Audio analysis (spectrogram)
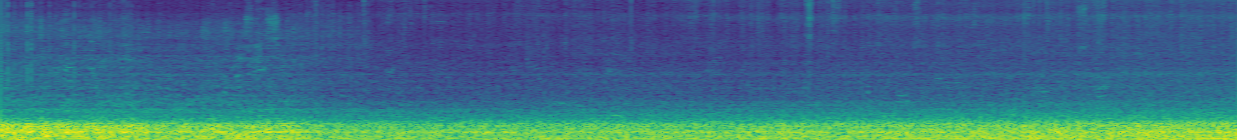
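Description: Inside an airplane cabin on a flight to Sarasota, Florida, the engines make a steady, heavy low-pitched roar. The drone stays constant and loud throughout, with no distinct voices.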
